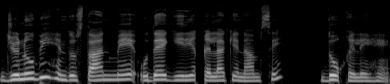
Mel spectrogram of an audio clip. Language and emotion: Urdu, neutral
